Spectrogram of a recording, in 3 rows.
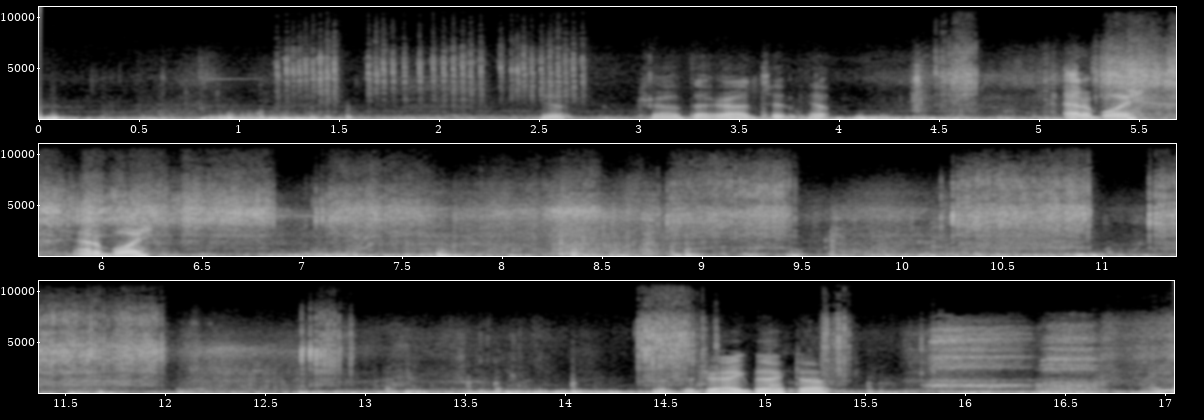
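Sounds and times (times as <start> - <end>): low wind rumble: 0.0 - 17.0
fishing reel drag hissing: 1.2 - 2.8, 4.5 - 9.5, 10.2 - 13.0.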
